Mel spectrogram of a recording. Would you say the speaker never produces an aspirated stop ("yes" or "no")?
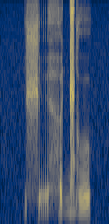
yes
